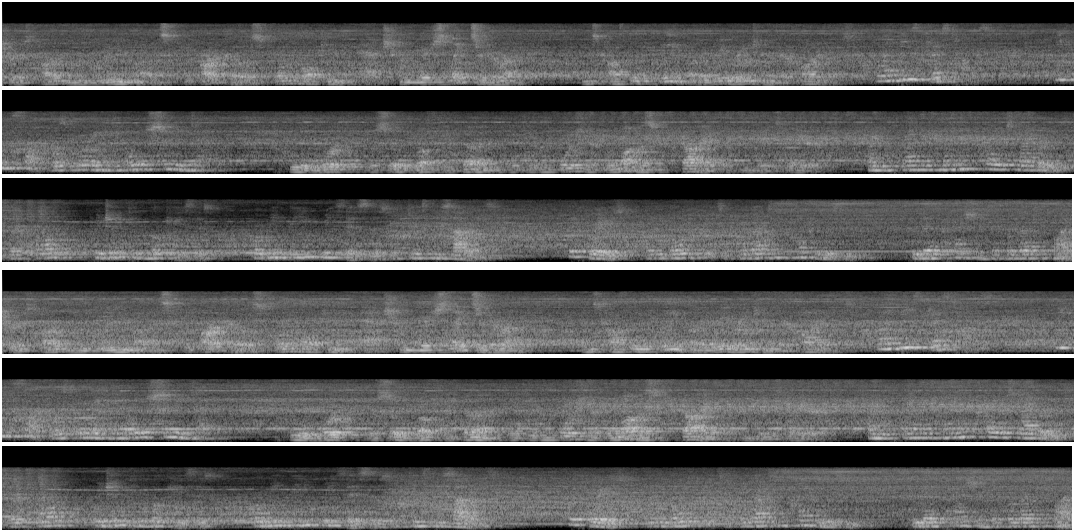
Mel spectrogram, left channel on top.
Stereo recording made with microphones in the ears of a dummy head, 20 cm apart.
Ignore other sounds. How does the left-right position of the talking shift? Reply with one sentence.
You can hear the talking stay put.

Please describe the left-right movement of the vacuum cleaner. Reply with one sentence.
In this clip you hear the vacuum cleaner stay in one place.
